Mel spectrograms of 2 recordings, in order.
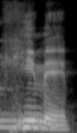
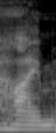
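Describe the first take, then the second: First: The first vowel sounds like 'ee'. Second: The first vowel sounds like 'eye'. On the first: "you read like Hime, princess" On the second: "I didn't understand the uh, The the R R. vowels"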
